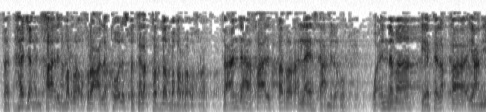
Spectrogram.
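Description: A man telling a historical story in a lively, dramatic way, often chuckling. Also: medium pitch. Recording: echoey hall, dull lo-fi sound.

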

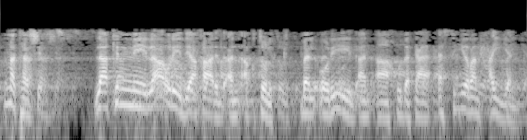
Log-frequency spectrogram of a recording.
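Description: A man's voice: mid-range voice, lively intonation, fairly quick, natural voice. A man voicing a boastful, proud male Roman army commander with a haughty, taunting manner. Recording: echoey hall, dull lo-fi sound.

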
